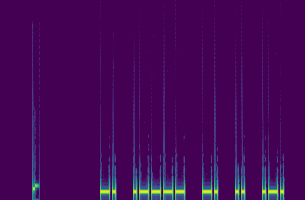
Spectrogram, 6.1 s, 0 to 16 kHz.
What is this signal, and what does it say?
Morse code, heard as a keyed tone, about 20 wpm, spaced as for 15 wpm, 700 Hz. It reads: N1NIR
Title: 055 Lesson 10g - Letter r - Call Signs 20wpm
